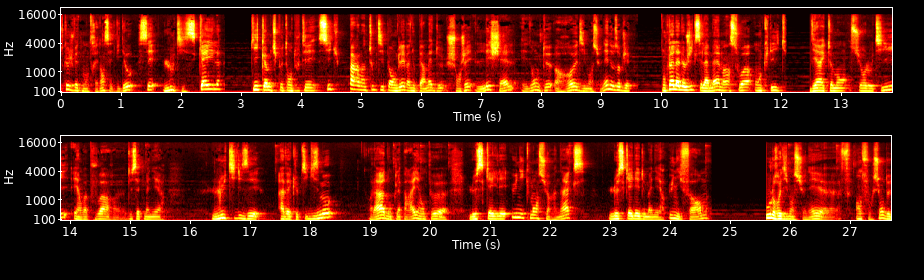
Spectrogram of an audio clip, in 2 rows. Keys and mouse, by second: 6.6 shift+middle drag, 7.2-7.5 middle drag, 8.6 shift+middle drag, 10.6 click, 14.9-16.9 drag, 19.0 click, 19.9-21.9 drag, 22.7-24.1 drag, 25.5 click, 26.6 ctrl+z, 27.2-27.6 drag.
